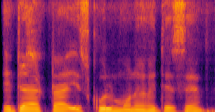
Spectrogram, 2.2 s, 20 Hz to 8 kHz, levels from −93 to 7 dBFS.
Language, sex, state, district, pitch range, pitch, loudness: Bengali, male, West Bengal, Cooch Behar, 130-160 Hz, 155 Hz, -14 LUFS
